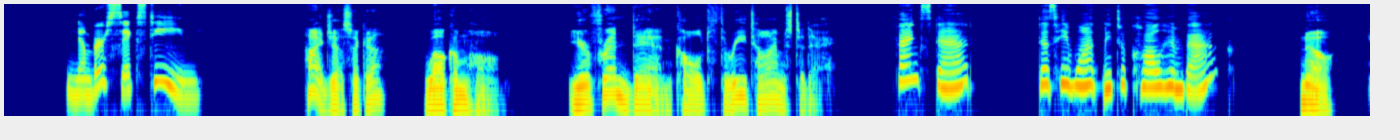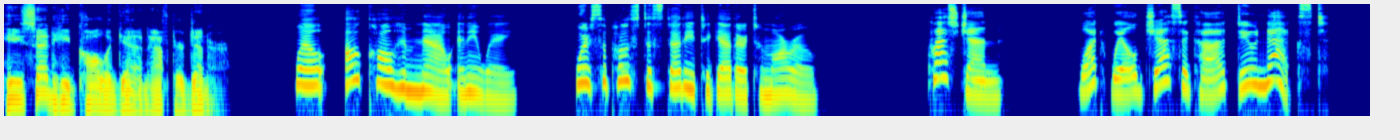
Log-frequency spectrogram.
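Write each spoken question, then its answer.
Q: what will Jessica do next?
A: Call Dan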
